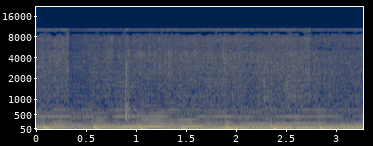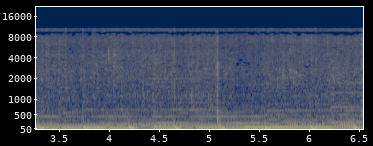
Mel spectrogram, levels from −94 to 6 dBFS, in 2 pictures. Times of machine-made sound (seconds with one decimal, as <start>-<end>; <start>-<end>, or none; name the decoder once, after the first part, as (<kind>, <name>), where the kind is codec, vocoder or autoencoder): none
